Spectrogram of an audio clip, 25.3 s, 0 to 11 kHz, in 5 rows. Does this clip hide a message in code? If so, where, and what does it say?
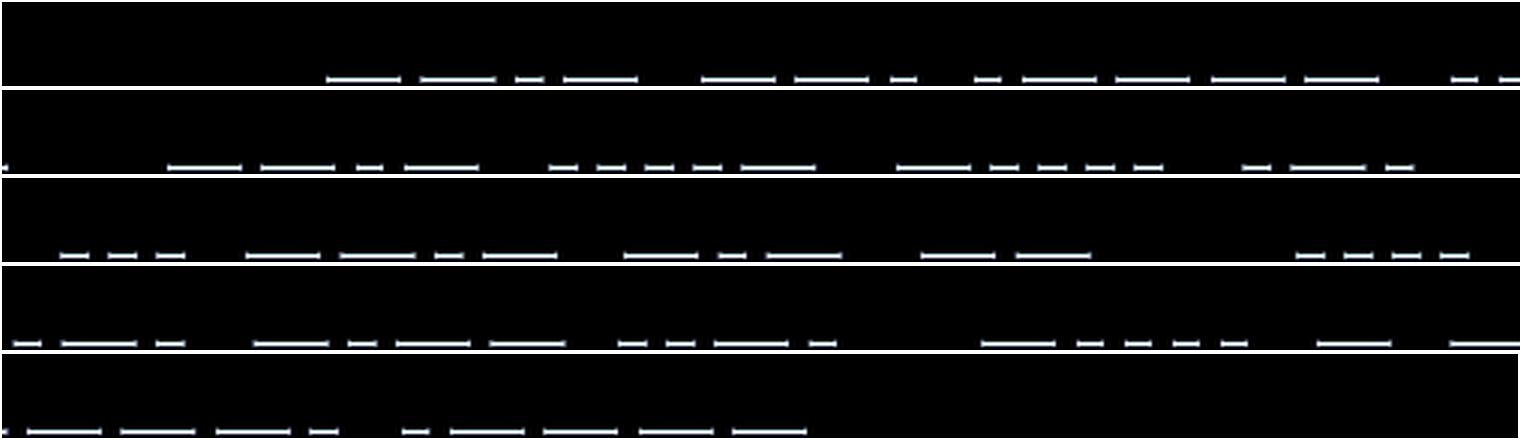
Yes: Morse code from 1.0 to 23.0 s, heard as a keyed tone, hand-sent with a paddle, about 15 wpm, 880 Hz. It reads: QG1I Q46R SQKM HRYF 6T91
